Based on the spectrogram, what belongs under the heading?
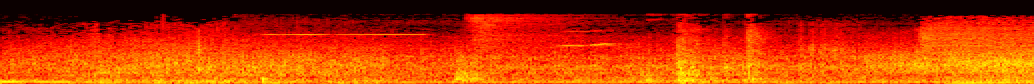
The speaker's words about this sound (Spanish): Un autobús se detiene ante una puerta de suministros del penal.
